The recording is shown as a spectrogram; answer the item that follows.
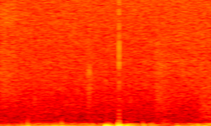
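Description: Microphone handling noise: dull low thumps and rumble as a handheld microphone is moved and gripped, with the loudest knock about a second in.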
